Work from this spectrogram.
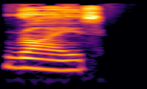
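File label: "rise", English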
